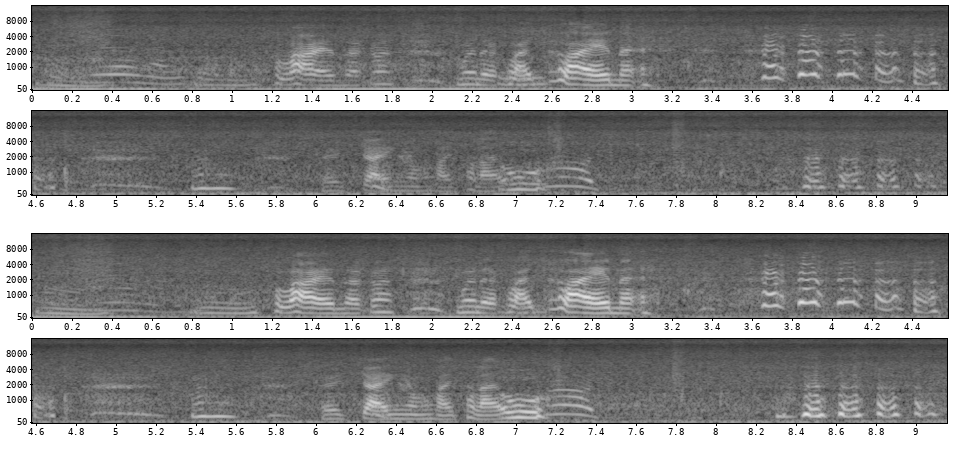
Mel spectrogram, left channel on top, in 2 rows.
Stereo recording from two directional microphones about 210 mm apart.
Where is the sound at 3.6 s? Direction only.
5° right (ahead or behind).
